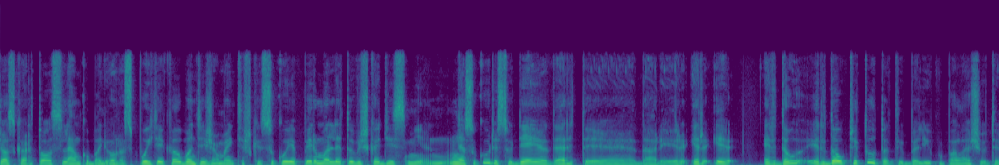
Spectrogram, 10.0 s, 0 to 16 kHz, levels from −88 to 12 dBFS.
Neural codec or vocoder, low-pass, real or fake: codec, 24 kHz, 0.9 kbps, WavTokenizer, small release; 10.8 kHz; fake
